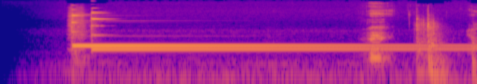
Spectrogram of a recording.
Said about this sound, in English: We ring the front doorbell.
